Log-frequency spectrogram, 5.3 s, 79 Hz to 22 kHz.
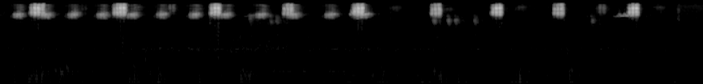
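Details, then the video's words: Common Dark Bush-cricket singing near Tuttlingen, Germany, on 8 October 2022. Sharp, high, buzzy chirps arrive in quick uneven runs, some doubled, with short pauses between groups. "Pholidoptera griseoaptera -- Gewöhnliche Strauschrecke -- Common Dark Bush-cricket"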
